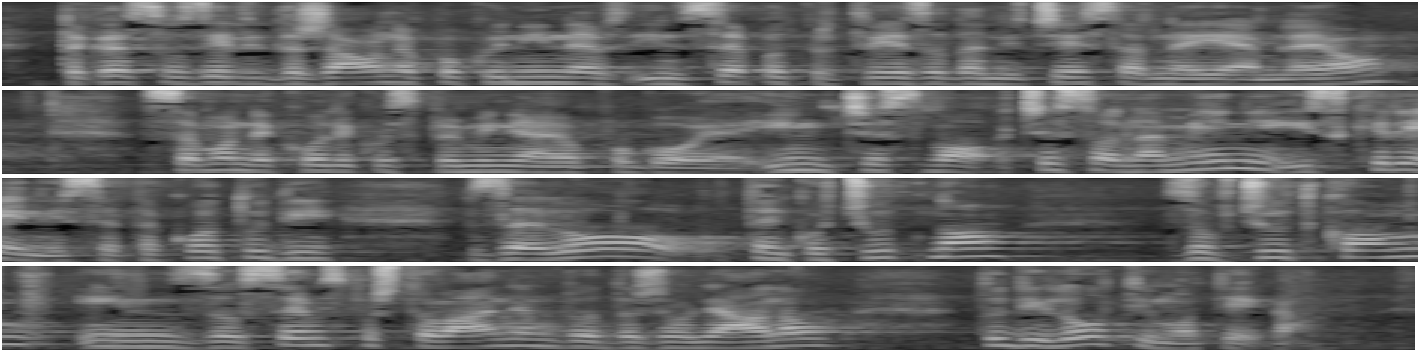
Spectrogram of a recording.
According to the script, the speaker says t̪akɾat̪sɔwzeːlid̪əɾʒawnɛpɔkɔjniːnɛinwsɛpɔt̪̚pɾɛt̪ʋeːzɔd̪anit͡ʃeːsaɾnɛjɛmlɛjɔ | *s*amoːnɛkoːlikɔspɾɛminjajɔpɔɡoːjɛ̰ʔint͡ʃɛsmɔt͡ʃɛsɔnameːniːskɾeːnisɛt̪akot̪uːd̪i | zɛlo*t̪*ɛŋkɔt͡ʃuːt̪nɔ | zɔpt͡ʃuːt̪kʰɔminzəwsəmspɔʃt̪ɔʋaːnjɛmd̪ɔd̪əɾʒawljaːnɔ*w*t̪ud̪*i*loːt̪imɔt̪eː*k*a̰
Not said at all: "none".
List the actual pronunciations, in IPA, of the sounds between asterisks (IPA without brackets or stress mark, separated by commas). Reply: s, t̪, w, i, ɡ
